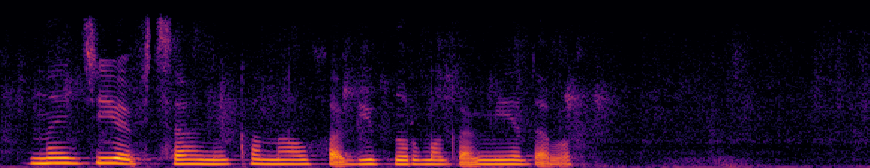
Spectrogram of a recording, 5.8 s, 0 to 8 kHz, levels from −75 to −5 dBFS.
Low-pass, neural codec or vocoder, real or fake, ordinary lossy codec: 7.2 kHz; none; real; none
